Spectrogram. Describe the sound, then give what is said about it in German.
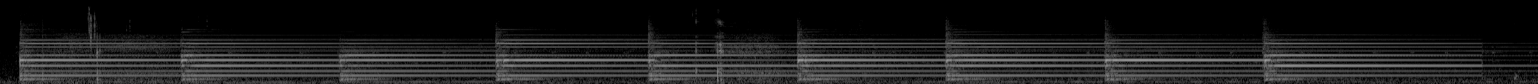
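A clock sounds about ten regular struck, bell-like tones roughly every one and a half seconds, each ringing clearly and fading before the next. “Ich liebe die Uhr”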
